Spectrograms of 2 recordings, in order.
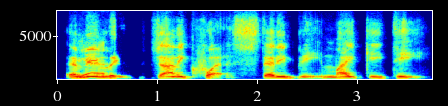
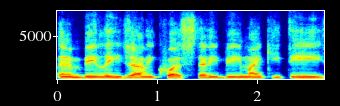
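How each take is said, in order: First: The names are said slowly and clearly. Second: The names are rattled off quickly. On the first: The speaker calls it right. "let me slow it down so they can hear it" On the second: The speaker calls it wrong. "Slow down. You sound like you rapping"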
